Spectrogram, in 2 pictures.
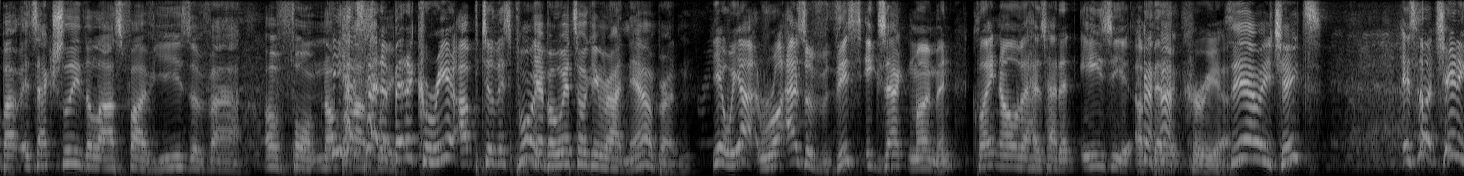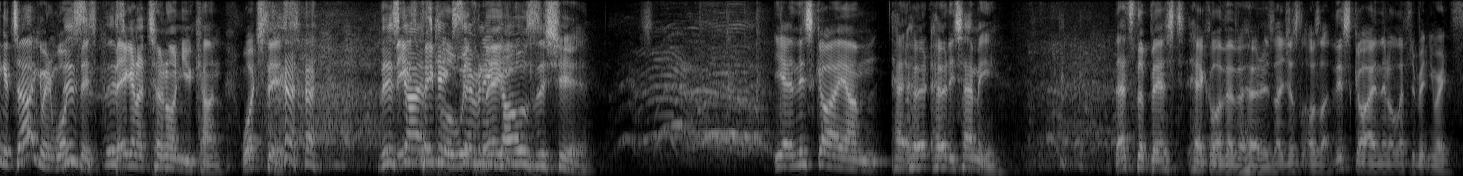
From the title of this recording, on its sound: Live From The Corner Hotel Melbourne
